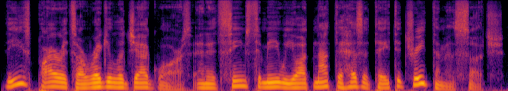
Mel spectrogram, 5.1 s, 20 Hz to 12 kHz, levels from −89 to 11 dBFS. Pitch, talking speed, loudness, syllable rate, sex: 120 Hz, 235 wpm, -18 LUFS, 6.0 syllables/s, male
